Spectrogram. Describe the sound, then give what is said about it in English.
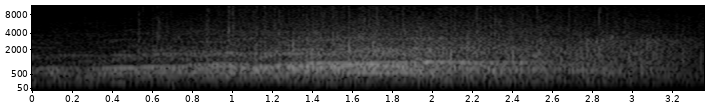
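An audience breaks into steady applause, a dense wash of clapping that swells to a peak midway and then eases off slightly, with a few faint cheers mixed in. “That's previous applauding.”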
